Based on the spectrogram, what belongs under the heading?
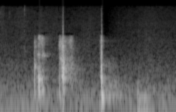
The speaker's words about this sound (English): This is a, in the middle of a sneeze.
